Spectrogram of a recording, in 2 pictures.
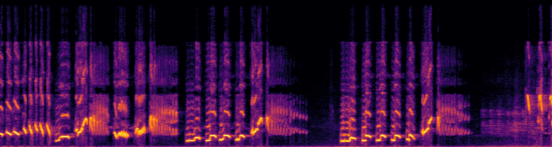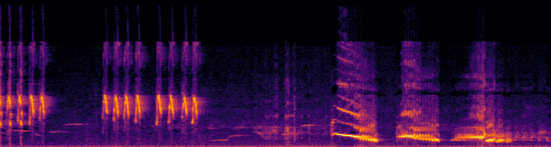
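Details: Agitated white-rumped shama singing to provoke other shamas into answering, used as a lure: loud, varied bursts of rich whistles and rapid chattering trills, with sweeping rising and falling phrases, separated by short pauses.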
